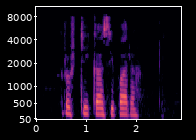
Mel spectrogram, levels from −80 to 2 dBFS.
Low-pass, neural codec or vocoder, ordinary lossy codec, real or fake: 9.9 kHz; none; MP3, 32 kbps; real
